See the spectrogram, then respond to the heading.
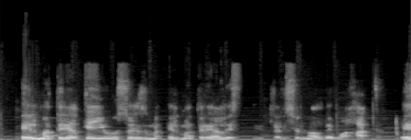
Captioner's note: speaking Spanish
